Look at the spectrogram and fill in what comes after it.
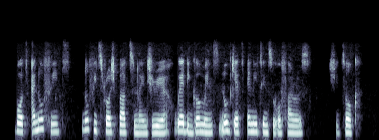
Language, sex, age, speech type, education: Nigerian Pidgin, female, 15-29, spontaneous, tertiary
